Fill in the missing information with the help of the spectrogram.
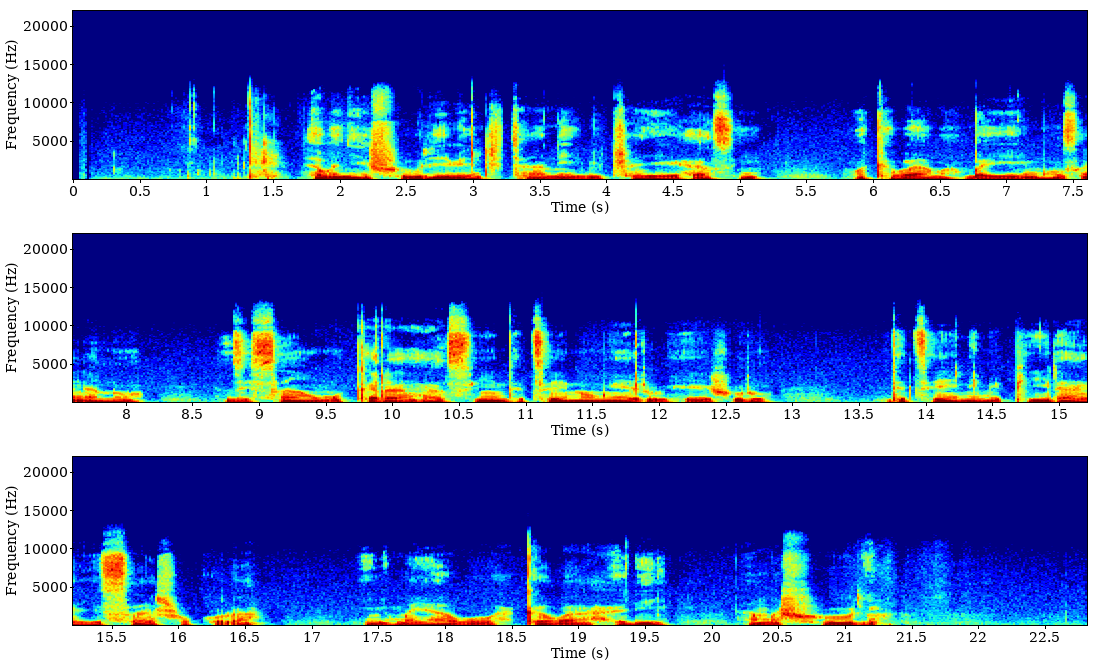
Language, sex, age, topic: Kinyarwanda, male, 25-35, education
